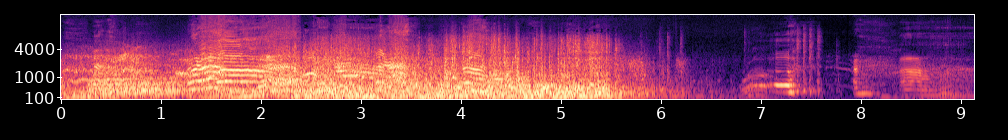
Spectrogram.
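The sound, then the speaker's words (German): A vehicle brakes and skids with shrieking, wavering tire squeals, then crashes into a rock face at a landslide on a hillside with a long, loud roar lasting several seconds; it cuts off and a few voices speak in the quieter aftermath. “Du fährst gegen die Felswand!”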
